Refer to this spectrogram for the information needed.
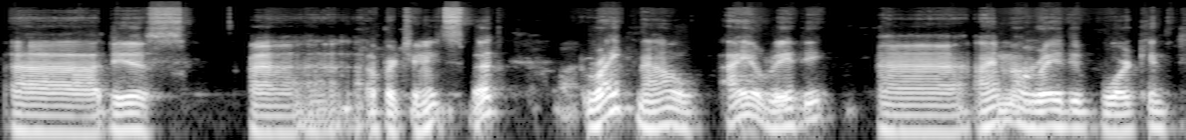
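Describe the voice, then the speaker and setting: A young man from Brazil talks straight to his viewers in English, his Brazilian Portuguese accent clear in every phrase. His voice sits fairly low and has a gravelly edge. He pauses, fills gaps and corrects himself as he goes. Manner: hesitant, many fillers and self-corrections. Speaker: YouTuber and English learner. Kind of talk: casual solo talk to camera.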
